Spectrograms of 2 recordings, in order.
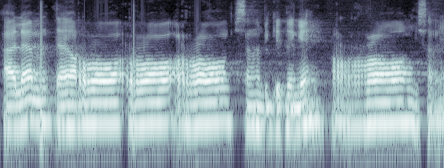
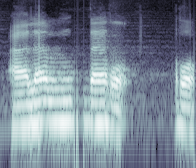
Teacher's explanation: sedikit saja di antara getaran nggih, getarannya cuma sekitar 2 getaran saja. Alam taro ro begitu nggih, jadi jangan terlalu banyak ke getarannya nggih.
